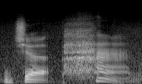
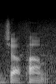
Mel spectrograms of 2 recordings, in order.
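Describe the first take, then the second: First: The stress falls on the second syllable. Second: Both syllables carry about equal stress. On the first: "I've unstressed the first syllable and I stress the second syllable" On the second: "the first syllable has a similar stress to the second syllable"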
